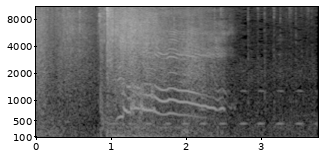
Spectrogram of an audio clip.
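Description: An electric shock crackles and buzzes.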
